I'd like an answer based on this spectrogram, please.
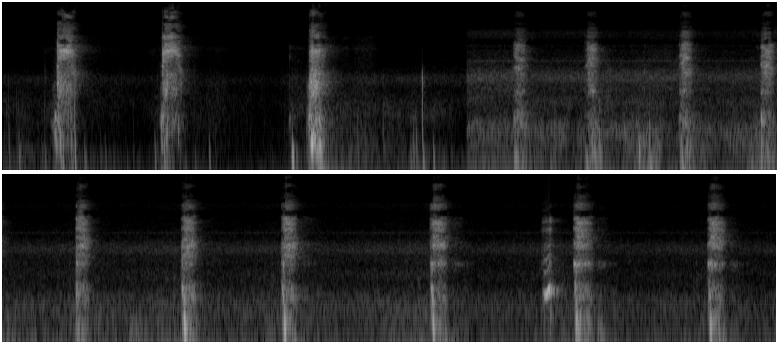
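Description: A rapid series of about fourteen sharp sneezes, roughly one a second, over faint room noise; ordinary sneezing.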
